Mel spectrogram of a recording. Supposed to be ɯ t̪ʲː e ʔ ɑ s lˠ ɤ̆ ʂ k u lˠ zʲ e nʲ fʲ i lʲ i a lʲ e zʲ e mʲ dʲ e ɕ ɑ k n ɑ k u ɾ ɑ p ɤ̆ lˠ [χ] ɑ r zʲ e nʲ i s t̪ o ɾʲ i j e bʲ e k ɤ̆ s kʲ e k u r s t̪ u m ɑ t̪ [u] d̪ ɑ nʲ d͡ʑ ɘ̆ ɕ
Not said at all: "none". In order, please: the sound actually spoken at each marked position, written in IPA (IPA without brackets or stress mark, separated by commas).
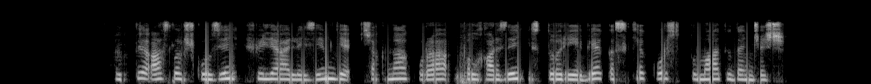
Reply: ʁ, ɯ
